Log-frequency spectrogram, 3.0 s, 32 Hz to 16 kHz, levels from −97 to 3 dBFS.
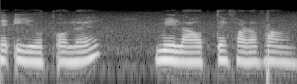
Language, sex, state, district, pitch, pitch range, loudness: Chakma, female, Tripura, Dhalai, 180 Hz, 175-195 Hz, -14 LUFS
